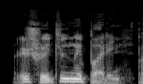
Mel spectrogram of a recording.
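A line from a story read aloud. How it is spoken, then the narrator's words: Grumbled. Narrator (Russian): проворчал представитель Скотланд-Ярда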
